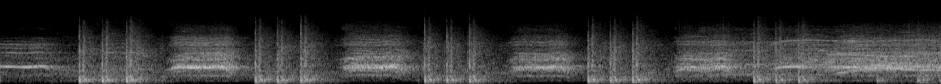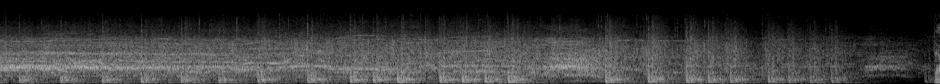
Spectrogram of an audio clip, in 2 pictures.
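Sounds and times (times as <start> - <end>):
football stadium crowd cheering and chanting before kickoff: 0.0 - 18.8
rhythmic claps and bangs: 0.8 - 1.6, 2.5 - 3.4, 4.2 - 5.1, 5.8 - 6.8, 7.5 - 18.1.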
